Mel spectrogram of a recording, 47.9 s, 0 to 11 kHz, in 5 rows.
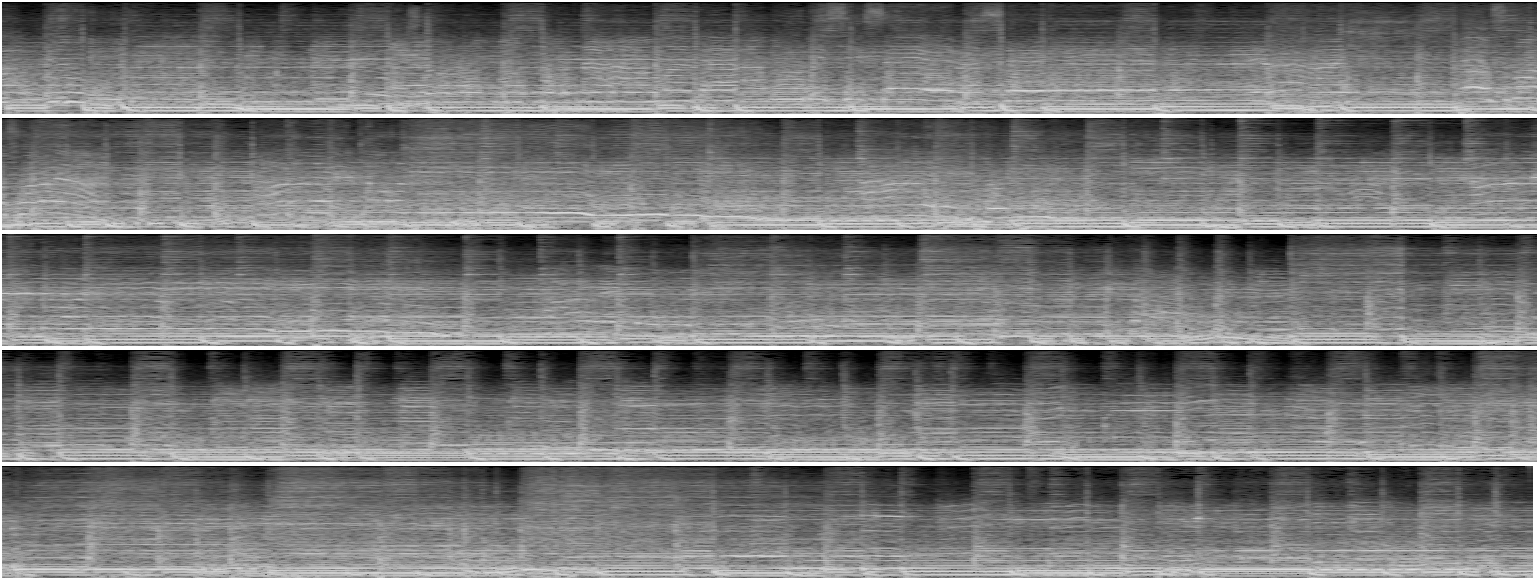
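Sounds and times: person singing: 0.0 - 17.3, 18.3 - 30.2
live band music: 0.0 - 47.9.

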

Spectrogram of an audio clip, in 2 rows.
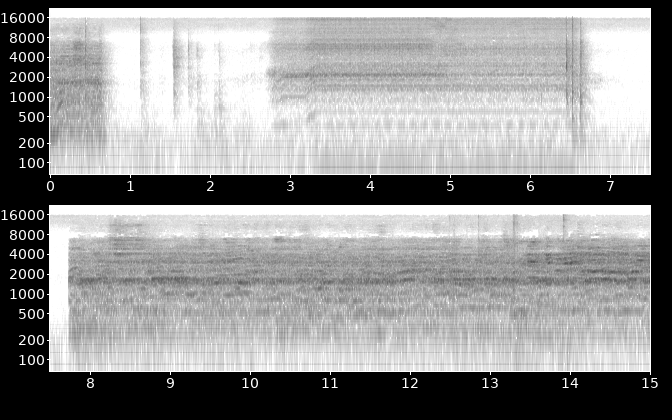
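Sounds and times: recorded tape sound: 0.0 - 3.0, 7.7 - 15.0
reel motor whirring: 2.7 - 6.5.

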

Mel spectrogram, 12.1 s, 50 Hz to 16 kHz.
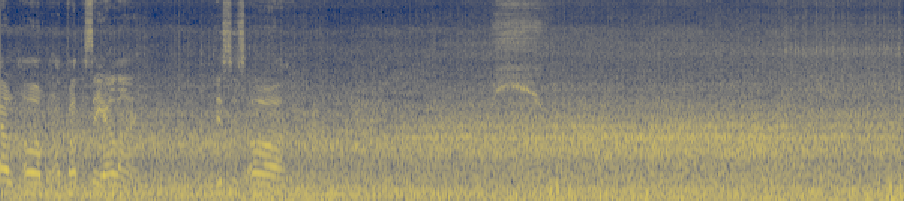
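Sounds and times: road traffic noise: 0.0 - 12.0
high squeak: 6.6 - 7.3.

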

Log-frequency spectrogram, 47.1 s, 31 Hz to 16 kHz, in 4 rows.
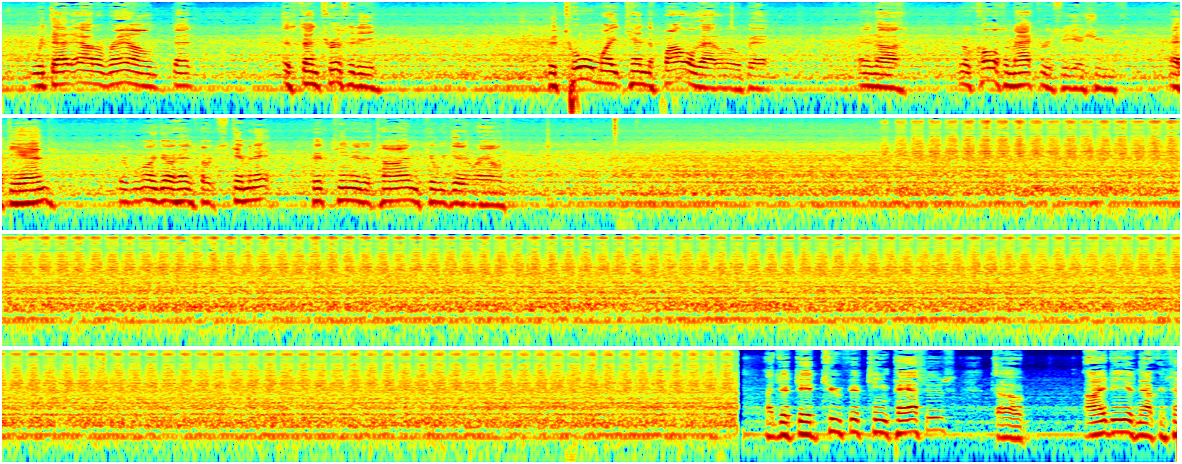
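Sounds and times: lathe motor hum: 20.4 - 42.7
boring bar cutting steel: 20.6 - 42.7.

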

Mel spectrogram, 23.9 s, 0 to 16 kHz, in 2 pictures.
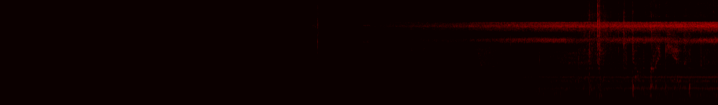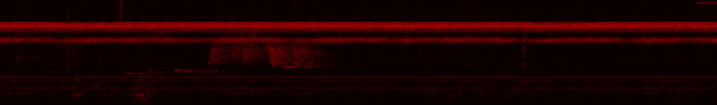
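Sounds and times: insects chirping: 7.9 - 23.9.

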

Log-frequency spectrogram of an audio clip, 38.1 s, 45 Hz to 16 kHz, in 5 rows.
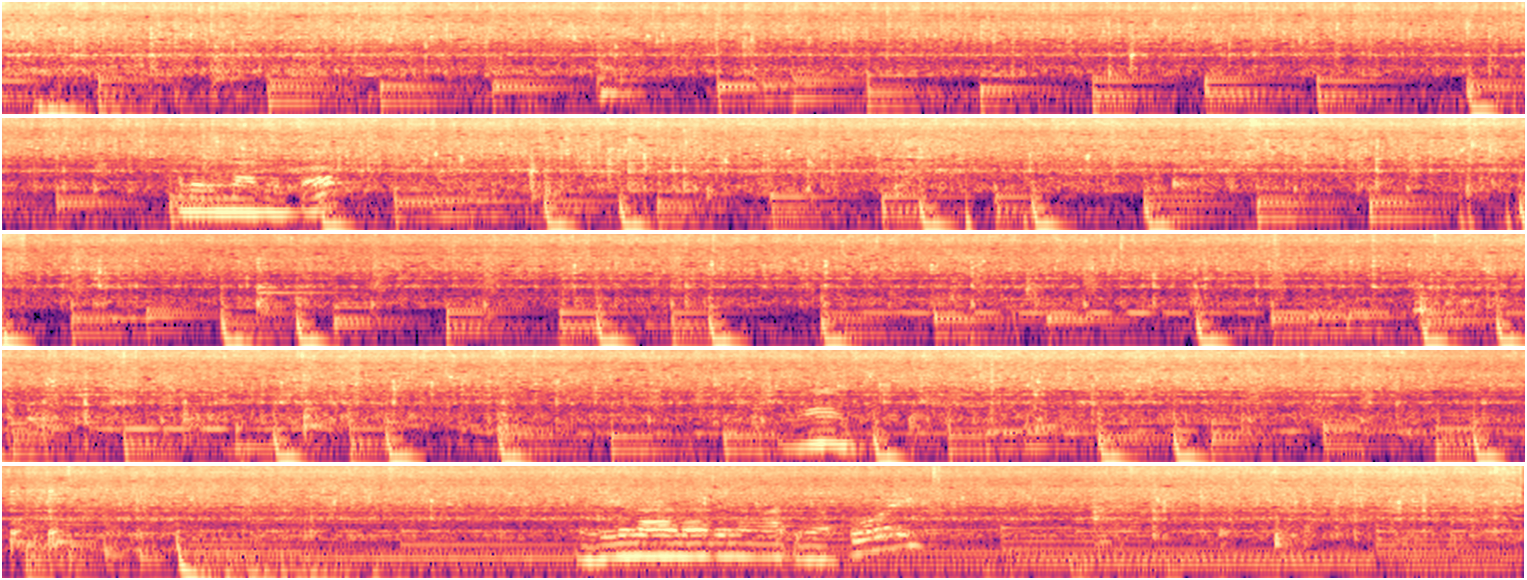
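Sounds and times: meat sizzling in hot oil: 0.0 - 38.0.

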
